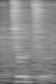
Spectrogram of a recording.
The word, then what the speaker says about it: Tutu: Because on the streets they call me Tutu. That's my nickname. Tutu. Like my 30, 40 year niggas, or you know, back then, Tutu.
